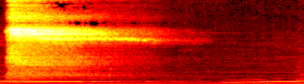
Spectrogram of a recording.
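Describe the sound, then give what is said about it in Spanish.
A forceful exhale after a held breath bursts out as a loud, rushing hiss, then trails off over a couple of seconds. A faint sustained tone continues underneath. “Inhala. Aprieta. Y exhala con fuerza.”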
